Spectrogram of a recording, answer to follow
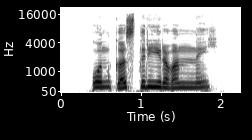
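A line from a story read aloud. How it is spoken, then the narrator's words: Sobbing again. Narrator (Russian): опять всхлипнула Вика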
